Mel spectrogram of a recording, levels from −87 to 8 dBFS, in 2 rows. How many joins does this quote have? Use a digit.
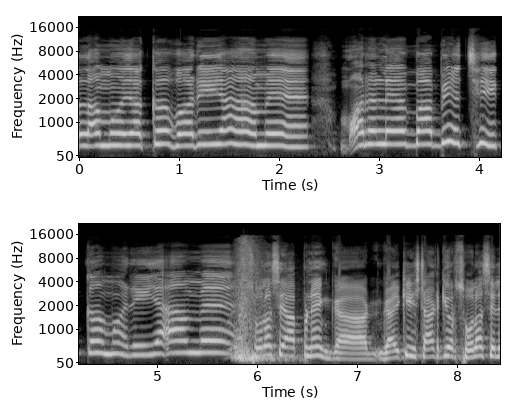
1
